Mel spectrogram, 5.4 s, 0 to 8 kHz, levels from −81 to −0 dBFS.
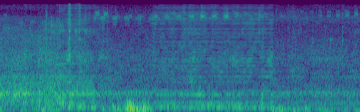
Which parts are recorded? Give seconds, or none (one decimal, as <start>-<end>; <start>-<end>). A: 0.0-0.9; 1.5-2.3; 4.1-5.4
